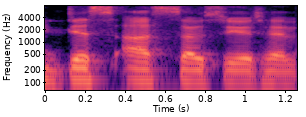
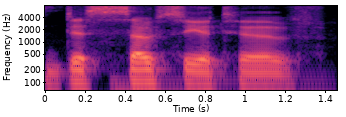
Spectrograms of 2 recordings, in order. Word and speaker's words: dissociative: me being picky it's the term is dissociative say it all together everybody don't say disassociative it's dissociative identity disorder and so we've got to you know leave out that extra symbol symbol syllable sorry so i guess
